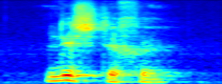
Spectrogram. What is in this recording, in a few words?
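"listige", Dutch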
